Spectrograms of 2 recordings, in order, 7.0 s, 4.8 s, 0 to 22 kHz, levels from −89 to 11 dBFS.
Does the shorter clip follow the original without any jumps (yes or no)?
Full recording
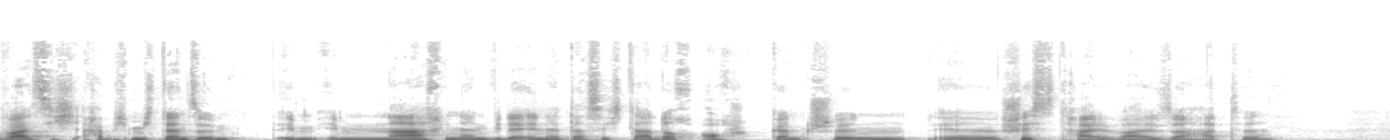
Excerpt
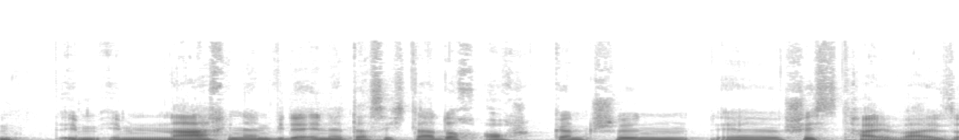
yes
